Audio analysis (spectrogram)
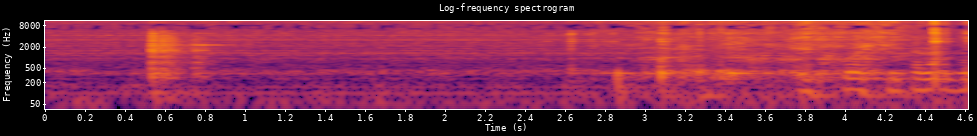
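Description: Ground spices, garam masala, black pepper and turmeric, sizzle and scrape in a pan for fish gravy as a spoon stirs them, with a few sharper clinks of utensil on metal over a steady frying hiss.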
